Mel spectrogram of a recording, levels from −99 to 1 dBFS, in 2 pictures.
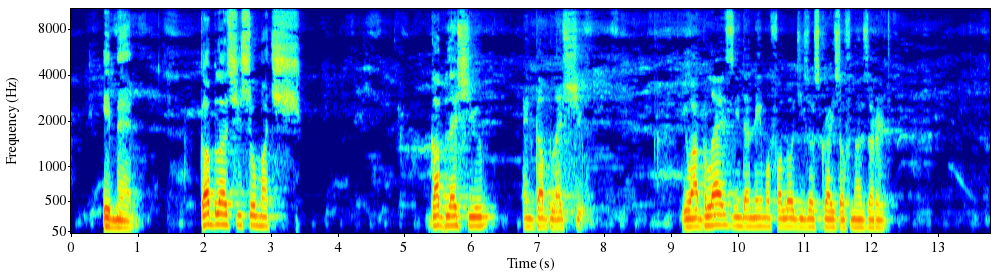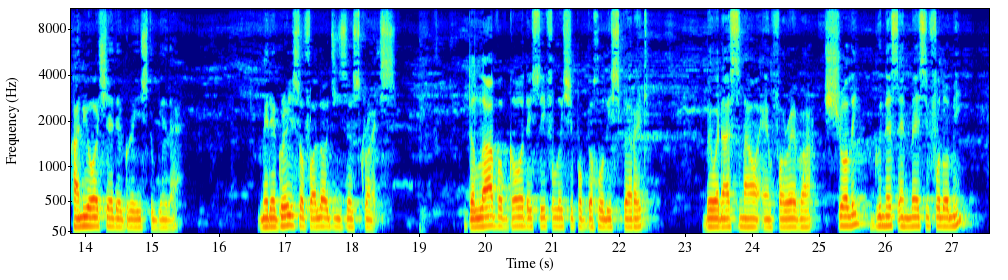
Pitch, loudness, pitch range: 125 Hz, -23 LUFS, 120-135 Hz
